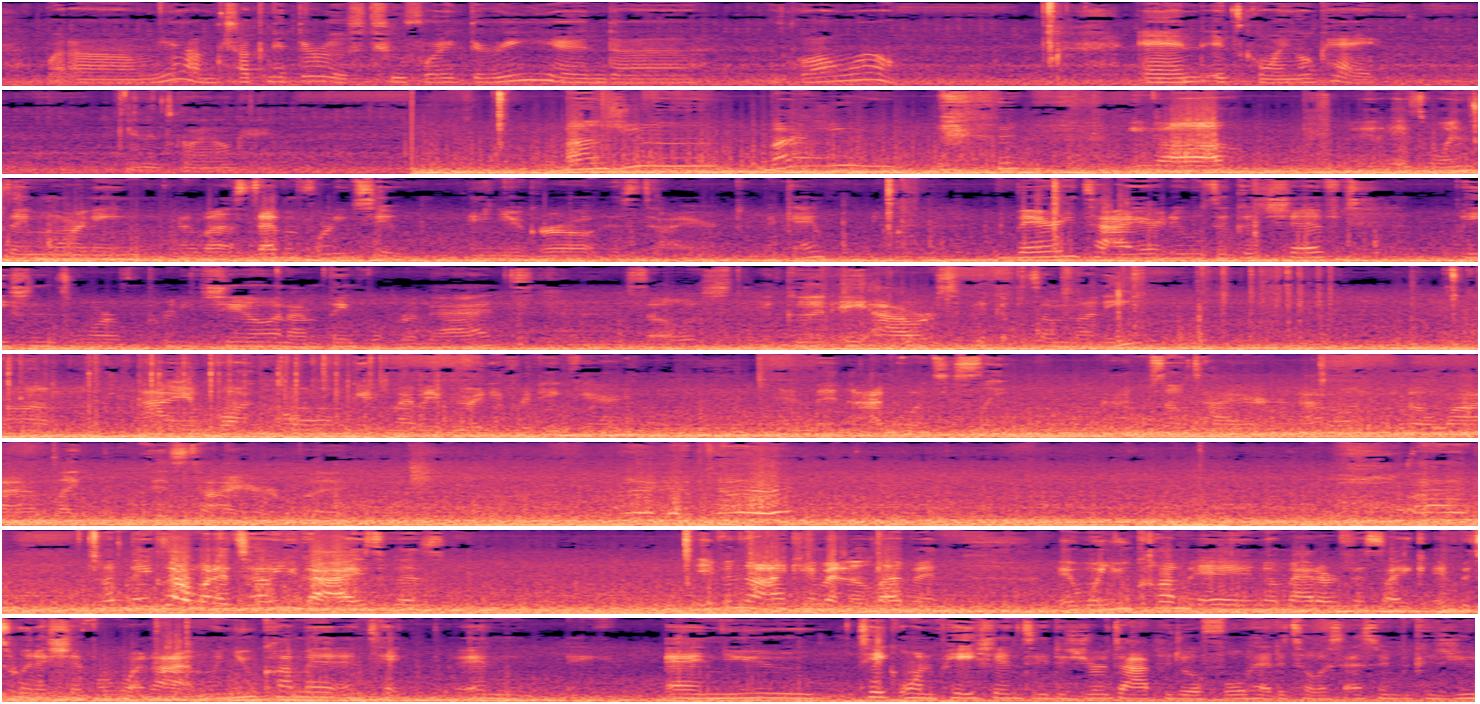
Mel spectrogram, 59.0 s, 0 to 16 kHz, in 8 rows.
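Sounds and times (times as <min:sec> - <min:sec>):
woman speaking: 0:00.0 - 0:04.6, 0:05.2 - 0:07.0, 0:07.9 - 0:08.8, 0:09.9 - 0:28.0, 0:29.4 - 0:39.1, 0:39.8 - 0:41.0, 0:43.5 - 0:46.6, 0:47.6 - 0:59.0
car cabin road and engine rumble: 0:00.0 - 0:59.0.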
